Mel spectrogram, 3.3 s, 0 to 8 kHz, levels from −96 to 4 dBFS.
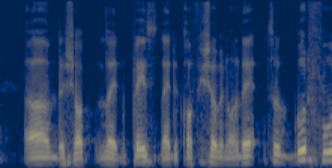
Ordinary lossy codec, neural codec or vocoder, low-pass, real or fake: none; codec, 16 kHz, 4 kbps, FreqCodec, larger model; none; fake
